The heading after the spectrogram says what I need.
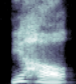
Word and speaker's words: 你好: 第一句，你好，Hello，发音要点，你呢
